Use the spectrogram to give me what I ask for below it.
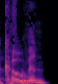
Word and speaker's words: coven: A coven? – Coven? – Yeah. If you're Mark Borchardt. Coven rhymes with oven, so you can't use that.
